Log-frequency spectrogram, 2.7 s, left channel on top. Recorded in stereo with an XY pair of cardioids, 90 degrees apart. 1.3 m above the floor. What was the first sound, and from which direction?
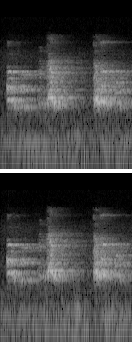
A dog barking, 20° right.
